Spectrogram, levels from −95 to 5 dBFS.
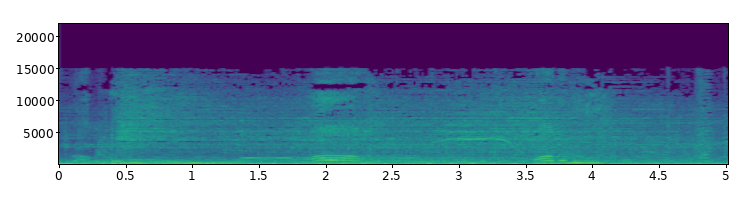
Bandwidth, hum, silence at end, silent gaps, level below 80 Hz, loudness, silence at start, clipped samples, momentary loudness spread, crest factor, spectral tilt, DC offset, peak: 15.5 kHz; none; 0 s; none; -28 dBFS; -25 LUFS; 0 s; under 0.1%; 5 LU; 14 dB; -5 dB/octave; under 0.1%; -10 dBFS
